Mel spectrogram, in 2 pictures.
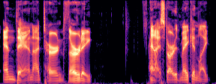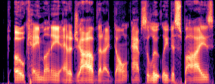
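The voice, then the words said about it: Slight Southern drawl. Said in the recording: “I don't know why I'm turning into, like, slight Southern drawl me”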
